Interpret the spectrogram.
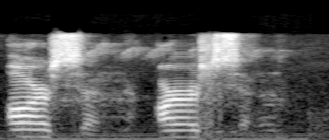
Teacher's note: that s is going to be a voiceless s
